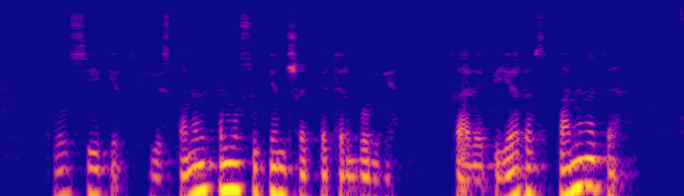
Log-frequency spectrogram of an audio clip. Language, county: Lithuanian, Šiauliai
